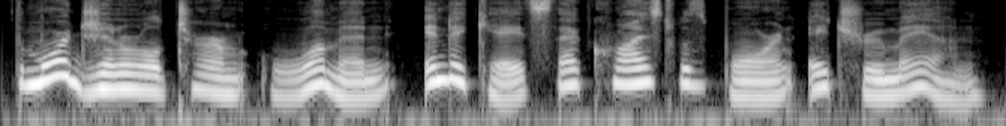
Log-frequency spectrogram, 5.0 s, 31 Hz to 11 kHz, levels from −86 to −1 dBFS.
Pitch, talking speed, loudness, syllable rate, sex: 175 Hz, 155 wpm, -17 LUFS, 4.2 syllables/s, female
